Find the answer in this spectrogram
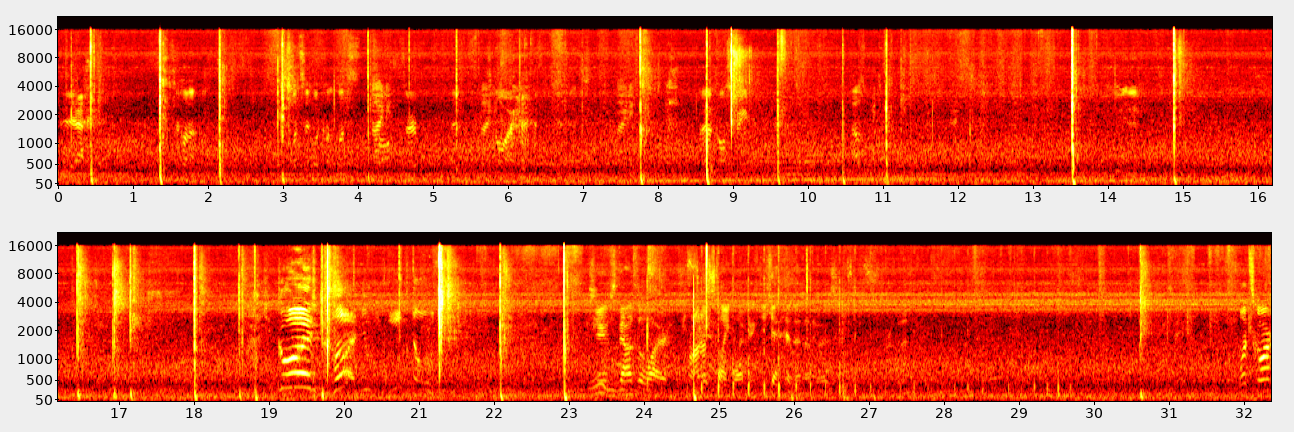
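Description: Volleyball being played on sand: a string of sharp slaps as hands and forearms strike the ball, through several rallies. A player gives a short shout about two-thirds of the way through.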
